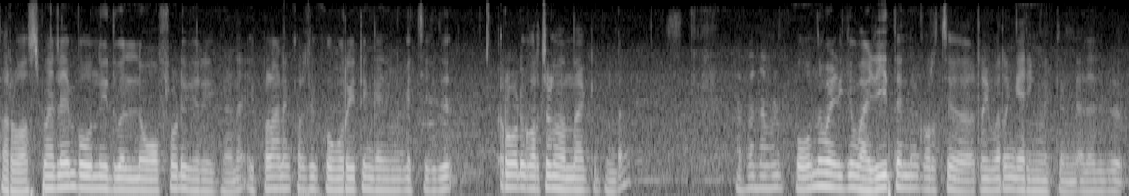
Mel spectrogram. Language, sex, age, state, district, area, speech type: Malayalam, male, 18-30, Kerala, Kottayam, rural, spontaneous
